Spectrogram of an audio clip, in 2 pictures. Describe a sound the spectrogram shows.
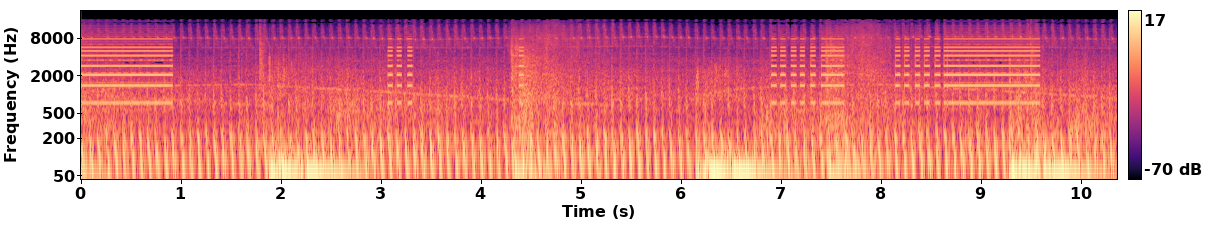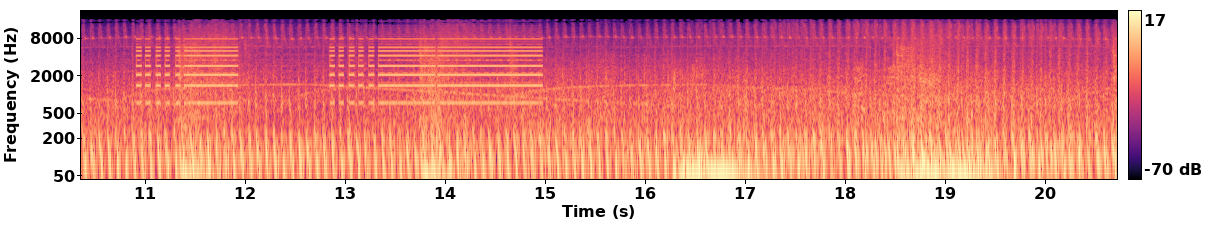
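Helicopter rotor blades chop rapidly and steadily.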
